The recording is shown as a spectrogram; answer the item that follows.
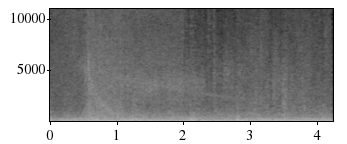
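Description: Cartoon sound effects of a water jet and an electric beam blasting and clashing: a loud, steady rushing noise with deep rumble that thickens about half a second in, over background music.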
